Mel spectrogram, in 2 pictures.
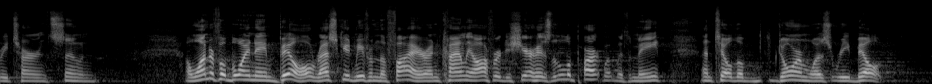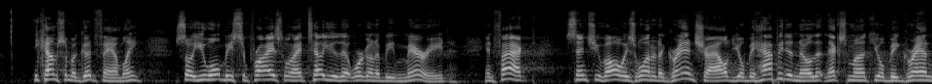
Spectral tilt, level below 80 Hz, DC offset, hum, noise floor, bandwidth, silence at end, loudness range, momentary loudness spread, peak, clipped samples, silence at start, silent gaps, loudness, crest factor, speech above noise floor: -4.5 dB/octave; -72 dBFS; under 0.1%; none; -58 dBFS; 16 kHz; 0 s; 4 LU; 11 LU; -8 dBFS; under 0.1%; 0 s; none; -27 LUFS; 20 dB; 31 dB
